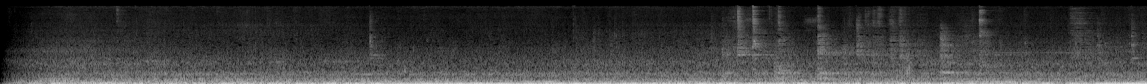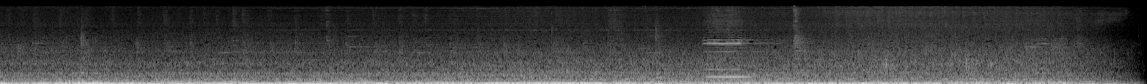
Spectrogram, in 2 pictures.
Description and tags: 0046 Construction and traffic small street
Construction, music from a shop, traffic in small street, horn.
20120116
field-recording, music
